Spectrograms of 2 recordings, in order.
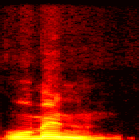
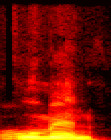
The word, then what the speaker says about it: women: yeah is it omen woman woman it is women remember it is women women can you hear it women but can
